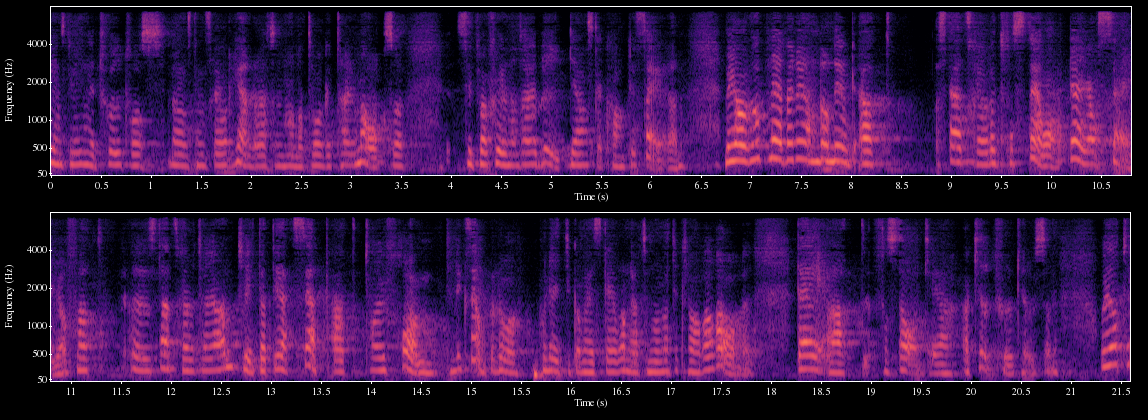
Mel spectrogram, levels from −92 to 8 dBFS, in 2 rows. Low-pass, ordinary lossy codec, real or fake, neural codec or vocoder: 7.2 kHz; MP3, 48 kbps; fake; codec, 44.1 kHz, 2.6 kbps, DAC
